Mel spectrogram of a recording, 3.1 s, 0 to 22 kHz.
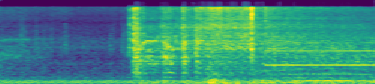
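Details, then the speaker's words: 2002 Ford Explorer after a no-crank, no-start fix (fried O2 sensor wires spliced), jump-started from a work truck with odometer readings returning: quiet, then the starter catches and the engine fires quickly into a steady, even idle; normal start. "Boom. Look at that shit. As it revs, as it's on."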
